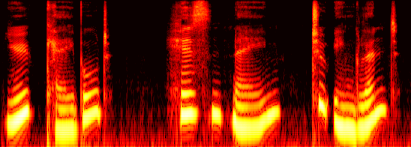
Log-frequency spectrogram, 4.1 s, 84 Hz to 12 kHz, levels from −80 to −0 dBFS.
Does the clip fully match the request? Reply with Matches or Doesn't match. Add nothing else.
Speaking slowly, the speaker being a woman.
Matches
